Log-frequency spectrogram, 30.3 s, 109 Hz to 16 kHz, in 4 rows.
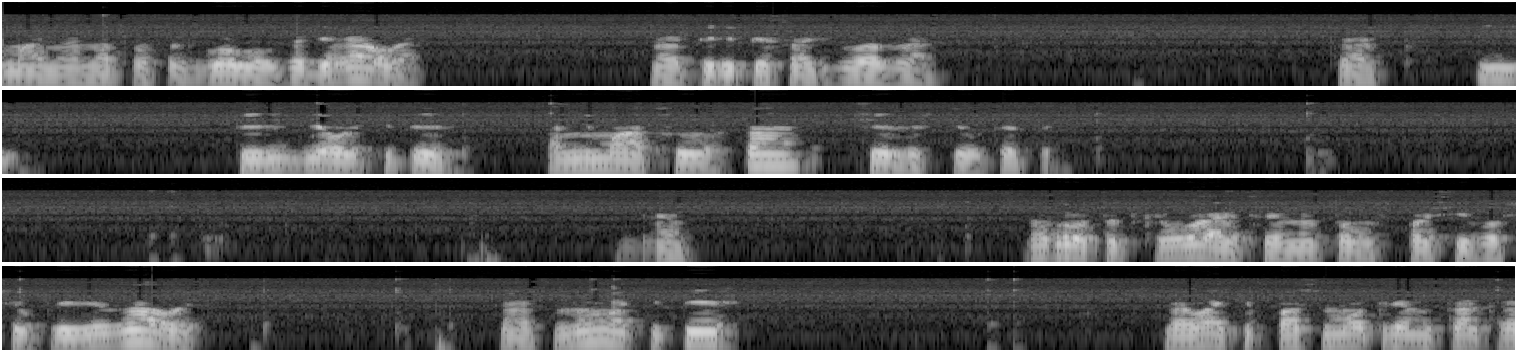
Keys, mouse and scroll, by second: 0.5-9.1 drag, 9.8 middle click, 13.0 middle click, 15.8 click, 19.9-22.7 middle drag, 24.0-24.6 middle drag, 24.8-25.5 shift+middle drag, 27.5 click, 30.1 click.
